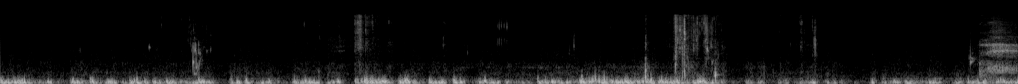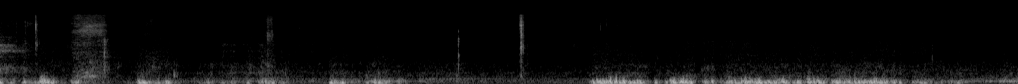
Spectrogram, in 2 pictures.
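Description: Low buffeting rumble on the microphone that comes and goes in gusts, loud for the first several seconds and again near the end, with scattered small clicks and knocks in between.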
